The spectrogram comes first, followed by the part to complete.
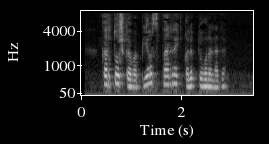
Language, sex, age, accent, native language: Uzbek, female, 18-24, Toshkent shahri, Uzbek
